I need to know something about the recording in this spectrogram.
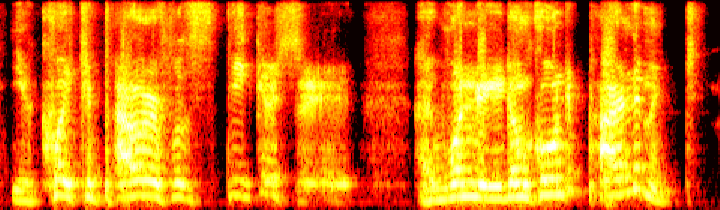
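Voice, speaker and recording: An actor in a radio play playing a bitter, miserly old businessman with a raspy, curt, scornful delivery. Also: high voice, expressive, moderate pace, bright, forceful tone, exaggerated voice. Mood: sardonic. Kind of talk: theatrical radio play acting.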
